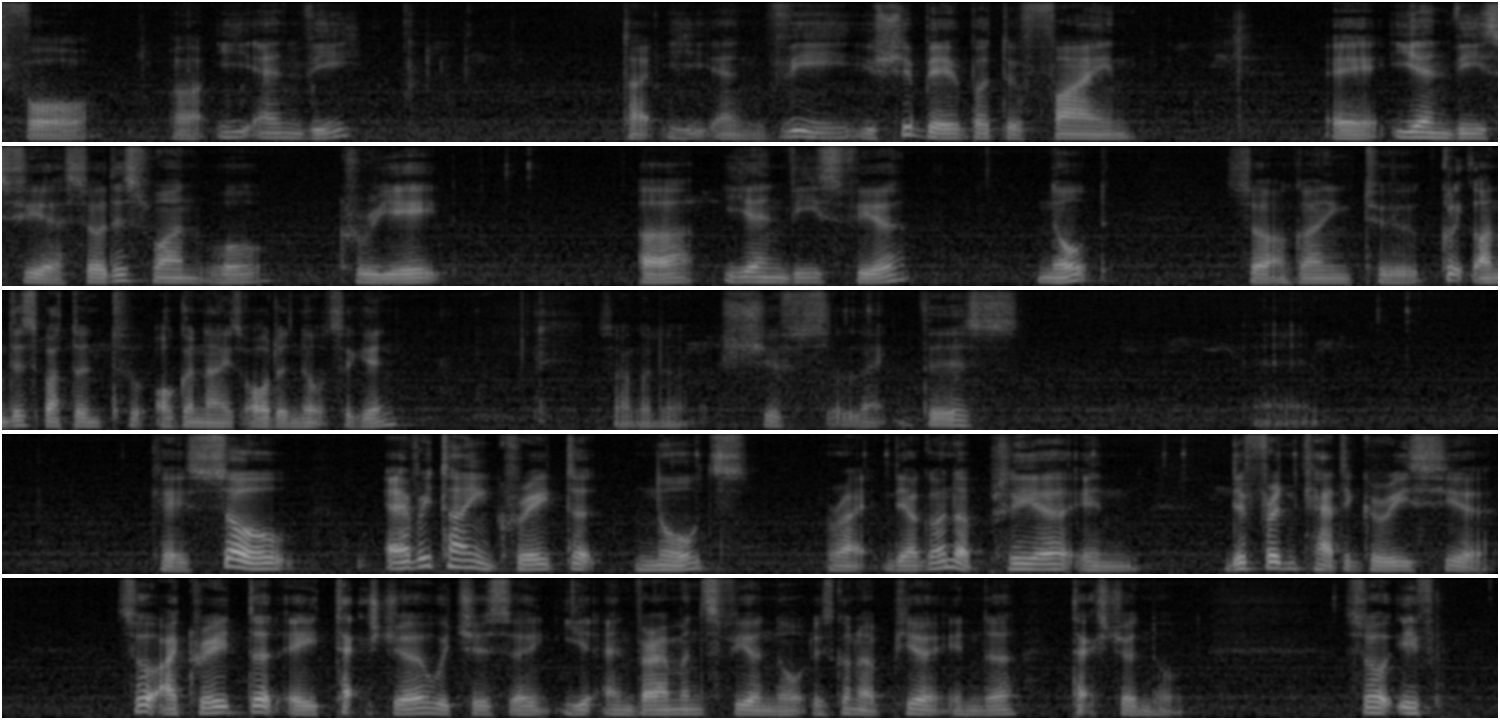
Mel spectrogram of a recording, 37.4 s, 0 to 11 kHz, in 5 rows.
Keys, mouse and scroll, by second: 0.1-1.7 scroll up 1, 1.7 click, 2.9-6.4 typing, 12.2 click, 13.6 scroll down 1, 14.4-15.3 scroll up 1, 15.3-18.1 scroll down 1, 18.1 click, 19.2-19.5 scroll down 1, 21.6 shift+click, 24.3 click.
